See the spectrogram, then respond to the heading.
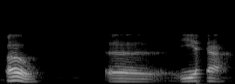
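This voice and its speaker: A man's voice: mid-range voice, steady tone, extremely slow, narrow, tinny audio. A man playing a sassy, blunt, teasing best friend in a screenplay table read. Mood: sassy, dry.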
